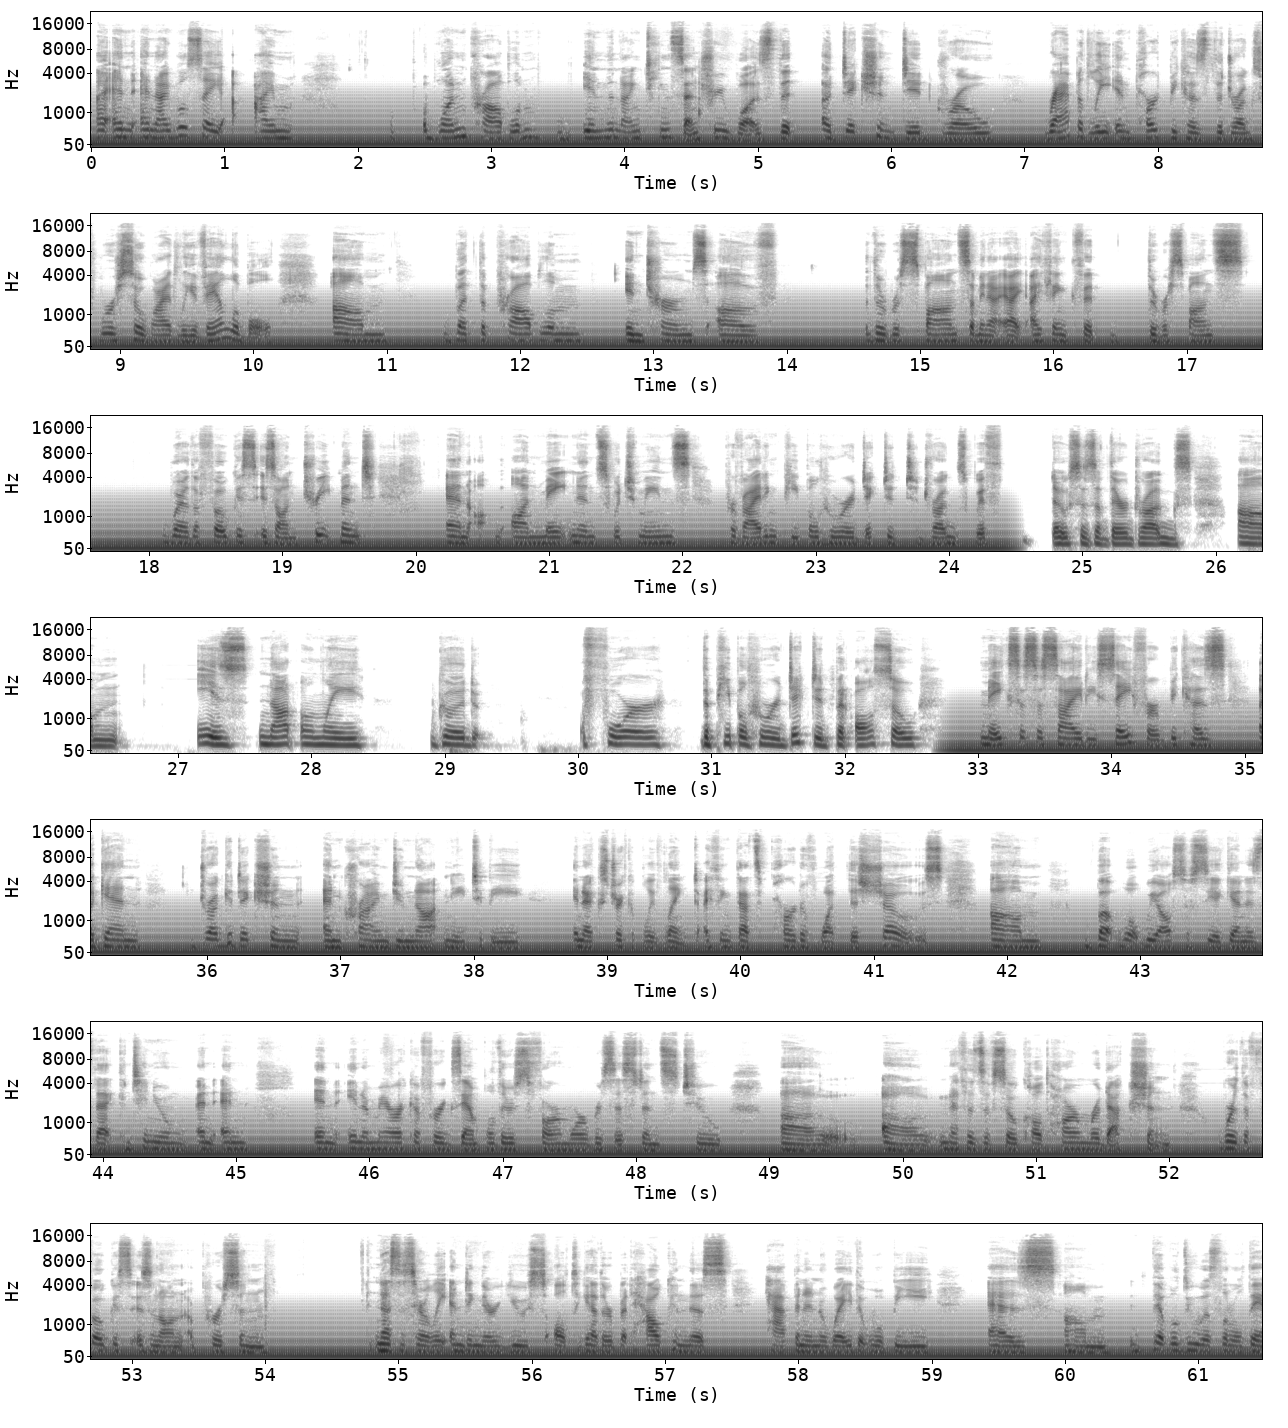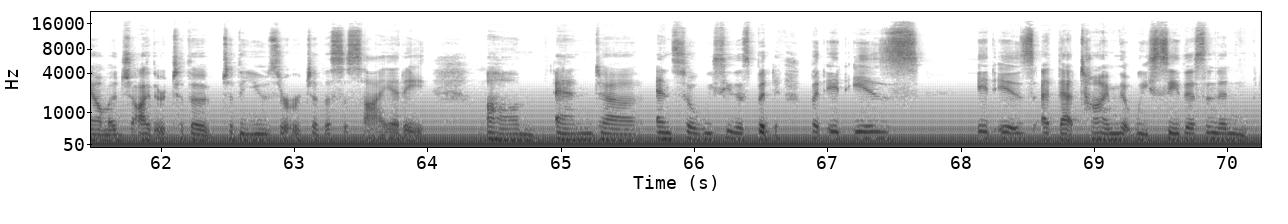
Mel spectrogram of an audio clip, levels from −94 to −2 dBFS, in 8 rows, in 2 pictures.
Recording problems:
electrical hum; loud; until 24 s and from 33 s on; 60 Hz, 8 dB below the speech

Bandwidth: 17 kHz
